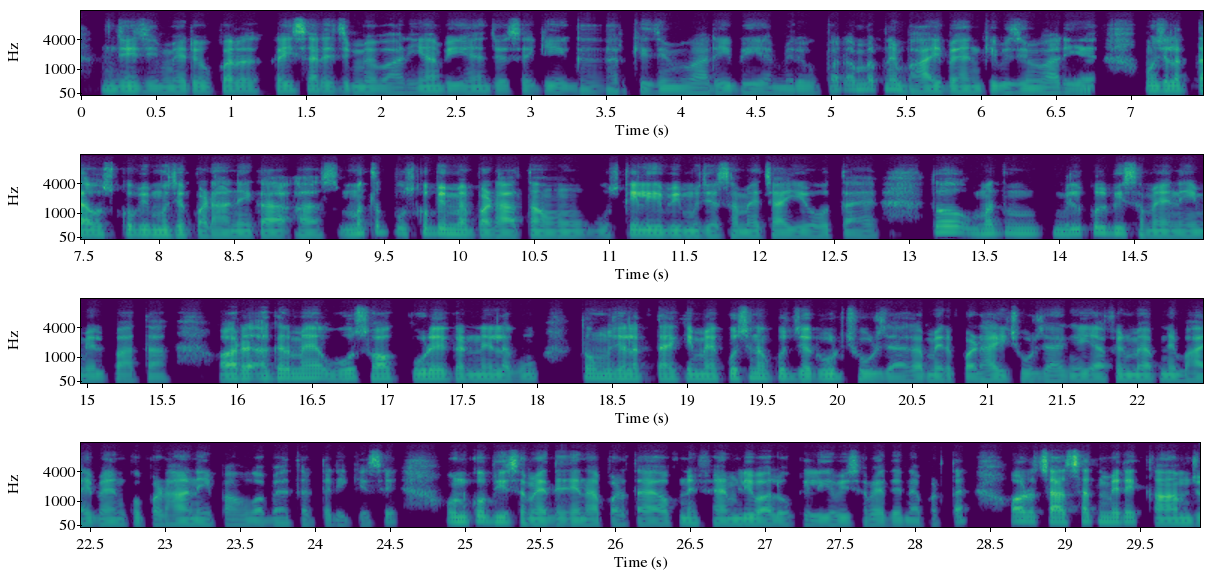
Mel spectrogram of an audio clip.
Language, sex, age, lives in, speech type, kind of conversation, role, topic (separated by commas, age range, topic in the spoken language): Hindi, male, 20-24, India, conversation, advice, user, मैं अपने शौक के लिए समय कैसे निकाल सकता/सकती हूँ?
